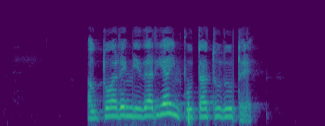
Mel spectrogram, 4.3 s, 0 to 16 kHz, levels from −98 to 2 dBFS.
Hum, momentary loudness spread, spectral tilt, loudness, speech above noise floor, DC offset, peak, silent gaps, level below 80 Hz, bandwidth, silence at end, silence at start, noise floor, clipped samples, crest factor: none; 14 LU; -4.5 dB/octave; -36 LUFS; over 54 dB; under 0.1%; -18 dBFS; none; -66 dBFS; 8 kHz; 1 s; 1.2 s; under -90 dBFS; under 0.1%; 20 dB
